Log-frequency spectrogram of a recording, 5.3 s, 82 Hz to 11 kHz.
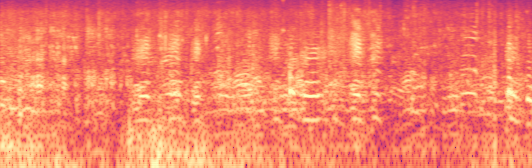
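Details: Trumpeter swans, a wintering flock of 42 (26 adults, 16 juveniles), at Gallup Park, Ann Arbor, Michigan, on 8 January 2022, recorded on a GoPro: overlapping nasal honks from many birds, with heavy low wind rumble.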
